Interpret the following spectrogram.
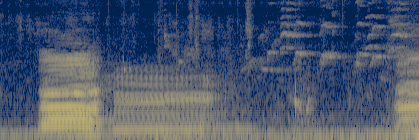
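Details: Fat, tame cattle roaming in a rice field while grazing: a loud, harmonic, drawn-out moo, then a lower, steadier second moo lasting over a second. A higher, faint chirping follows, and another moo begins at the end.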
